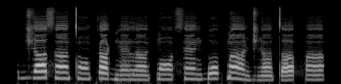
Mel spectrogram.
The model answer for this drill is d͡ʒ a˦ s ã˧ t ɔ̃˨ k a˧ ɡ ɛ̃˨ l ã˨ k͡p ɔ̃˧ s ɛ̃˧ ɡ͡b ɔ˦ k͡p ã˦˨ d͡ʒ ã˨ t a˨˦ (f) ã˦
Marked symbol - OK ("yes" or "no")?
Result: yes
